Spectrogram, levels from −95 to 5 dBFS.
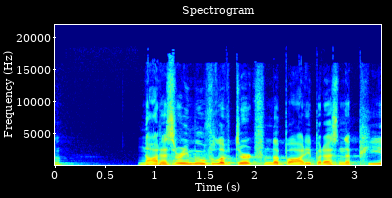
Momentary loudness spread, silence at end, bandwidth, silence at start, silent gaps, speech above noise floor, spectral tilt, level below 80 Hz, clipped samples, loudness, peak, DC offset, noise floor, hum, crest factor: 8 LU; 0 s; 17.5 kHz; 0 s; none; 48 dB; -5.5 dB/octave; -54 dBFS; under 0.1%; -25 LUFS; -6 dBFS; under 0.1%; -73 dBFS; none; 20 dB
